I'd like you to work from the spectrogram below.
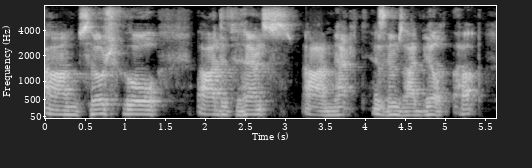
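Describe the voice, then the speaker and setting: A man's monotone, flat delivery at medium pitch and a very slow pace, with audible room echo and noticeable background noise. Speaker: psychotherapist. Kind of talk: interview. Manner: halting.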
